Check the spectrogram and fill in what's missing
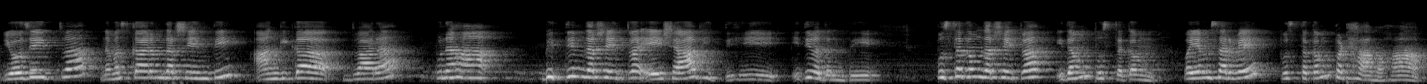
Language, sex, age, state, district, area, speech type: Sanskrit, female, 18-30, Karnataka, Bagalkot, urban, spontaneous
